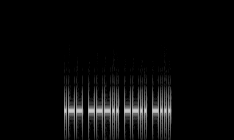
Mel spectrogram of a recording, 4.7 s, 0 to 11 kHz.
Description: Morse code, heard as a keyed tone, about 30 wpm, 700 Hz. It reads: W8ZB
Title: USA Call Signs - 4 Characters - Repeated 3x - 30wpm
